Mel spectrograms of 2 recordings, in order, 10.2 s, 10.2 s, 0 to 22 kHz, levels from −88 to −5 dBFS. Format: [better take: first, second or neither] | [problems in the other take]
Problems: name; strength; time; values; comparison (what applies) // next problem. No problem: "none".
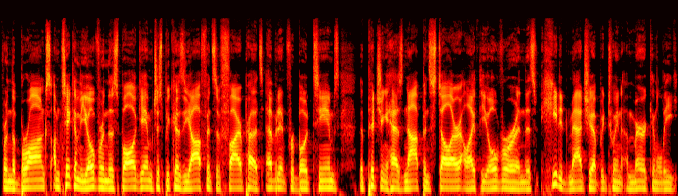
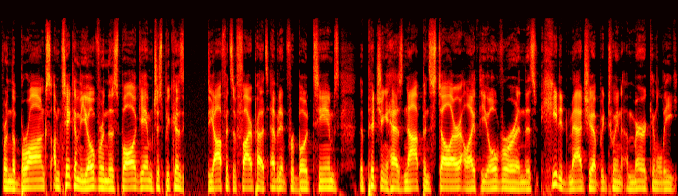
first | audio freezing; at 3 s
